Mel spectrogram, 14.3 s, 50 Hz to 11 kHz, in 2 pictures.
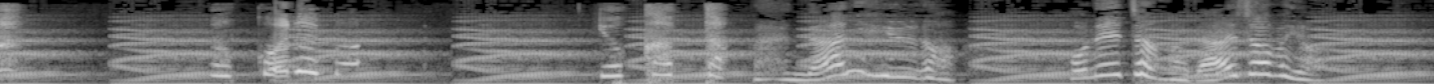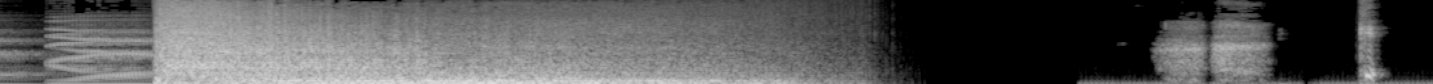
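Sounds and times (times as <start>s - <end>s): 
brief rising tone: 0.0s - 10.7s
speech: 1.1s - 6.8s
research institute laboratory building explosion: 8.0s - 11.7s.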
